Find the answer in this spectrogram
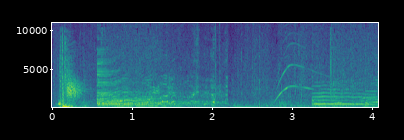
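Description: Edited comedy sound effects: a loud whoosh at the start, then a warbling, wobbly jingle. About three seconds in comes a quick rising whistle-like glide, followed by a held steady tone.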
